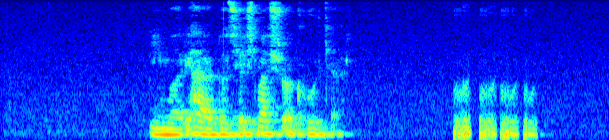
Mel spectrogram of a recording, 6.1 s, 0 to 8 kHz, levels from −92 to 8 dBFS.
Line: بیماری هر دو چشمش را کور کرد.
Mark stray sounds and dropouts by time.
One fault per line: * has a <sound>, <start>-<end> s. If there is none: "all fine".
* has a laugh, 4.5-5.4 s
